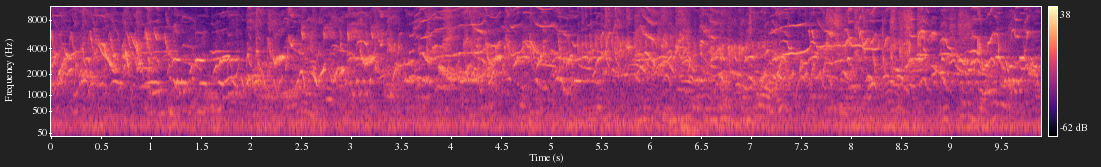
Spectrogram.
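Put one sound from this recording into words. A white-rumped shama sings a rich, varied whistling song.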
